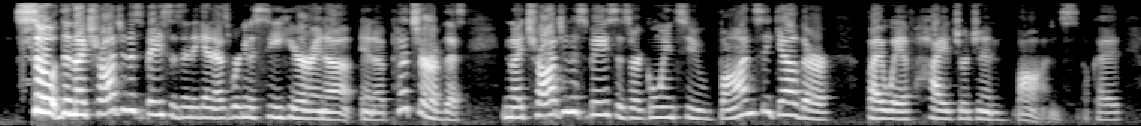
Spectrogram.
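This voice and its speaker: A woman speaks at a moderate pace in a fairly high pitch. Her pitch swings very widely. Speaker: college instructor. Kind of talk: lecture.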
